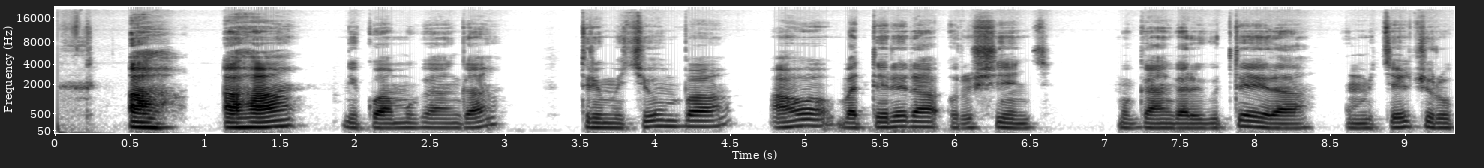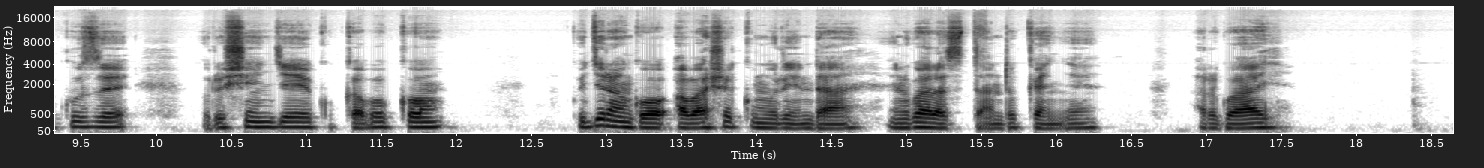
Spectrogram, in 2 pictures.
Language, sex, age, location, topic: Kinyarwanda, male, 25-35, Nyagatare, health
